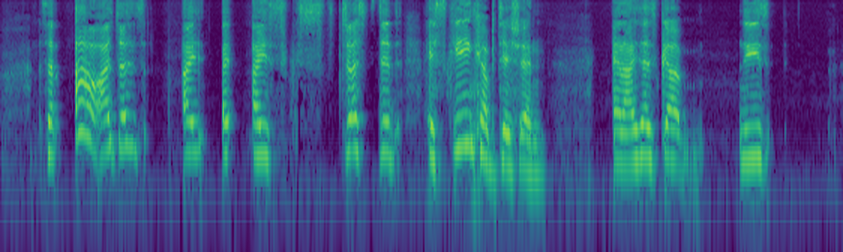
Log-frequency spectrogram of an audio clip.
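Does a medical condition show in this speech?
Yes: Down syndrome; described as speaking eloquently, speaks publicly on Special Olympics' behalf.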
